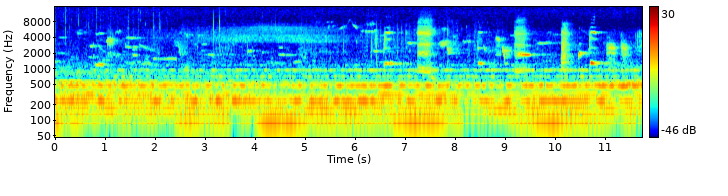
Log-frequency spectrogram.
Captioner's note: birds quacking and chirping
